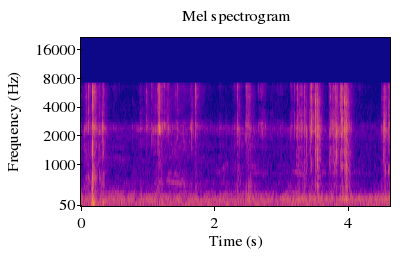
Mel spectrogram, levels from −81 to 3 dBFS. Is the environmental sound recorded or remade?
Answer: recorded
